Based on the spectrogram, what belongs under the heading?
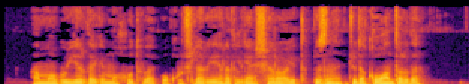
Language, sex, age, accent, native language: Uzbek, male, 25-34, Jizzax, Uzbek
